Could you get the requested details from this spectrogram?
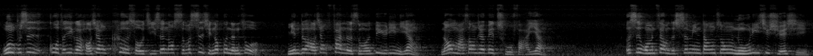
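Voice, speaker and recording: High-voiced male preacher in echoing church. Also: a little fast. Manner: storytelling with acted-out quotes, voice dropping soft and low at ends of phrases. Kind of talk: sermon. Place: church sanctuary. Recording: long church reverb.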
